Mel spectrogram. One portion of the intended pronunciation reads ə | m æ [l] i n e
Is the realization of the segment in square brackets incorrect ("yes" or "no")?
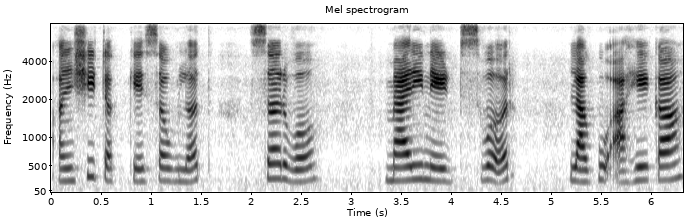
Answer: yes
